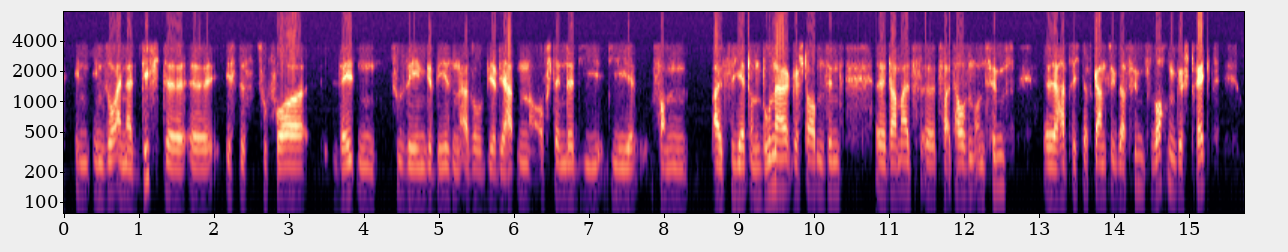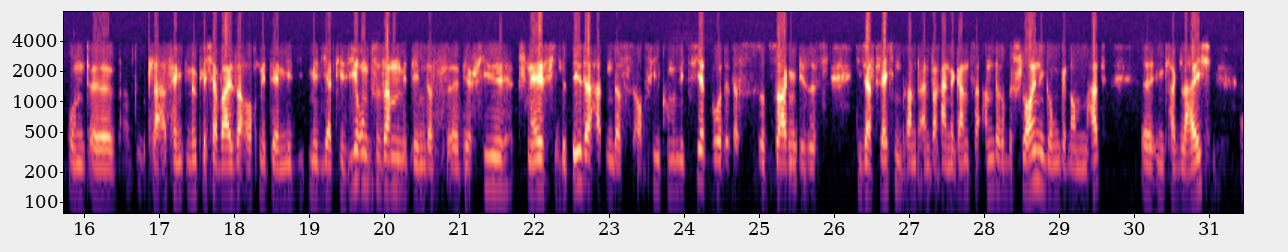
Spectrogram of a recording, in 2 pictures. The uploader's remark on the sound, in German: Hört am Telefon einen Menschen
